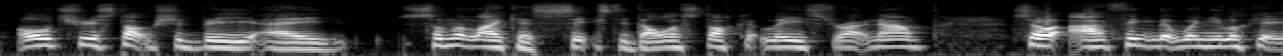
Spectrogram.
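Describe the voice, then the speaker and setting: A man's voice: fairly high pitch, smooth. A man with a Yorkshire accent hosting his own investing channel, talking casually and loosely through stock picks. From Yorkshire, England. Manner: loose, chatty, leans on "like" and "kind of". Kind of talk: casual stock-picking talk to camera.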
